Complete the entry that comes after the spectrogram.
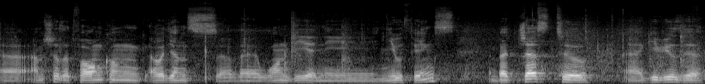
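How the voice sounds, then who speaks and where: Through noticeable background noise, a man with a strong French accent speaks at a fairly slow pace and a fairly low pitch. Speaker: art foundation director, former artist's assistant. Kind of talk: presentation talk. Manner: hesitant, many fillers.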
